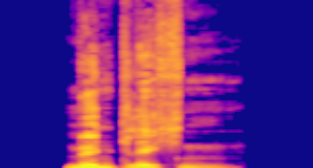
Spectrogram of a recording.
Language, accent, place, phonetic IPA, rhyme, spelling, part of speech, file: German, Germany, Berlin, [ˈmʏntˌlɪçn̩], -ʏntlɪçn̩, mündlichen, adjective, De-mündlichen.ogg
- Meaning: inflection of mündlich: 1. strong genitive masculine/neuter singular 2. weak/mixed genitive/dative all-gender singular 3. strong/weak/mixed accusative masculine singular 4. strong dative plural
